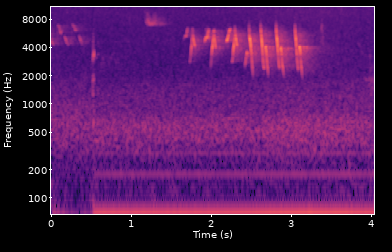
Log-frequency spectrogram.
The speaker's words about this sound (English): That sort of loud song, and I say loud because I'm not very close actually, is a northern water thrush. And that is a kind of a warbler. So it's a small bird, but with a big voice. And it's a very characteristic three-parted song with this very rich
